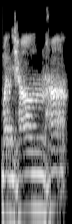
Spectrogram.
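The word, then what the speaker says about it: मध्याह्न: With Na, Madhyanha, Sayanha. Has to be pronounced like that, not Hana.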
